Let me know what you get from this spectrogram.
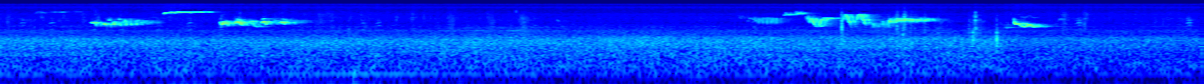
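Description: Birds chirping in short phrases, about one to three seconds in and again from about eight to ten seconds in, over a steady outdoor background hiss.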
